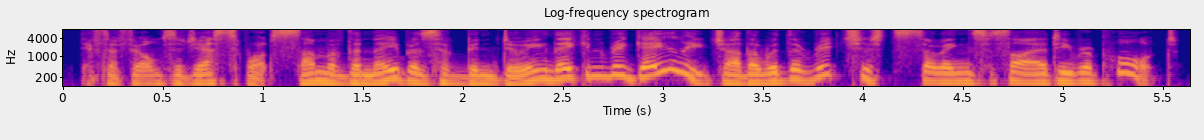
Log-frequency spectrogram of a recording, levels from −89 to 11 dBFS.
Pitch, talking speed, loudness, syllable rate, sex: 150 Hz, 245 wpm, -16 LUFS, 6.2 syllables/s, male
